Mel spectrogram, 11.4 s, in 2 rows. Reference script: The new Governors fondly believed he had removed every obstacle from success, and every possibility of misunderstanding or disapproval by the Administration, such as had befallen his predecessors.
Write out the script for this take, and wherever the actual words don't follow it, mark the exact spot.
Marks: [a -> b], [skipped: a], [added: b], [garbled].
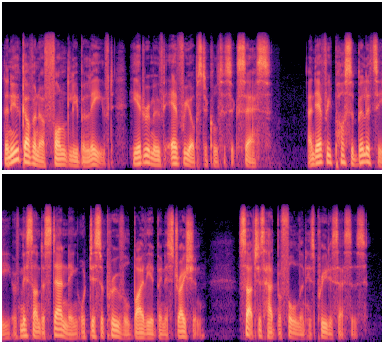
The new [Governors -> Governor] fondly believed he had removed every obstacle [from -> to] success, and every possibility of misunderstanding or disapproval by the Administration, such as had befallen his predecessors.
